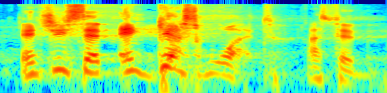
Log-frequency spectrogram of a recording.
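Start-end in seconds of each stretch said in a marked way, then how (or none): 0.6-1.4 imitating a worked-up sister; high, indignant build-up to a revelation; mock-outraged, pitched high; angry. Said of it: "I mean, she was angry".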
